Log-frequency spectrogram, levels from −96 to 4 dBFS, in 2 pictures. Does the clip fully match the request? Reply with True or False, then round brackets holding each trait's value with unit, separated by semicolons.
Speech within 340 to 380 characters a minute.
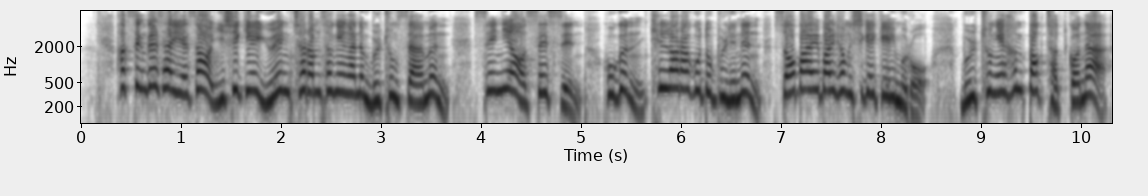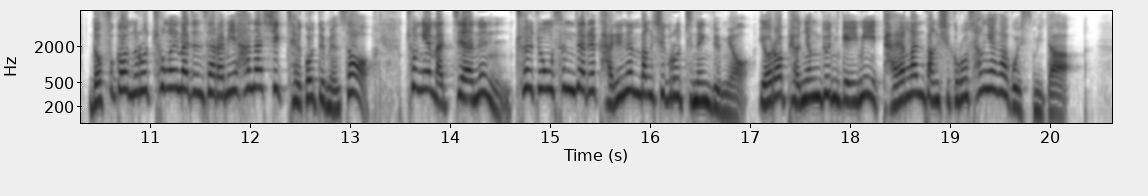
True (360 characters per minute)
